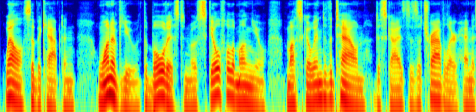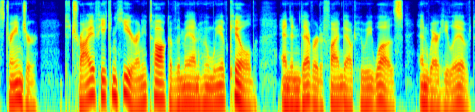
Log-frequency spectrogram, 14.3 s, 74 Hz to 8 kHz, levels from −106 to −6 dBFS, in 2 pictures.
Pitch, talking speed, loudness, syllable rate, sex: 105 Hz, 225 wpm, -21 LUFS, 5.6 syllables/s, male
